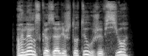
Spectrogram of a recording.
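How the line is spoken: Joyful exhale. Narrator (Russian): Радостно выдохнула зверолюдка

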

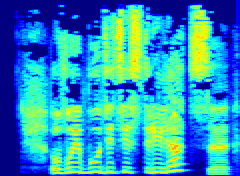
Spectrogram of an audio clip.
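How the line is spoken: Delighted laughter, clapping. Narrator (Russian): засмеялась и захлопала в ладоши восхищенная Олеся

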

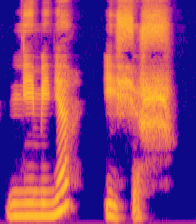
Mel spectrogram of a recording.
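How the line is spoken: Unnervingly calm question. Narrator (Russian): Слишком уж спокойно спросил пернатый

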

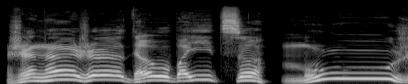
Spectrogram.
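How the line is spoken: Booming, deep, terrifying voice. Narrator (Russian): Громадный протодиакон трубил нечеловечески густым, могучим и страшным голосом

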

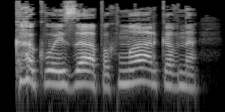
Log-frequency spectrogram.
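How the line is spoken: Neighbor woman's chuckle. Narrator (Russian): хохотнула соседка

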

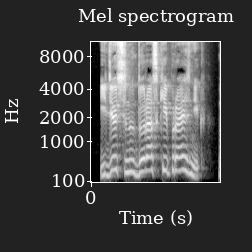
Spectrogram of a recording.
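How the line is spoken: Exclamation. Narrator (Russian): воскликнул сир Бриндон

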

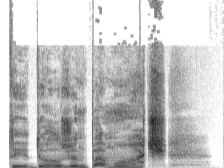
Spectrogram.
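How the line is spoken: Hoarse rasp. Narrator (Russian): прохрипел Найрет

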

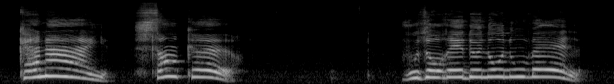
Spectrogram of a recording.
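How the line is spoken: Yelling. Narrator (French): hurla Bush

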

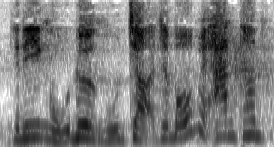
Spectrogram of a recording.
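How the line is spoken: Aggrieved outcry. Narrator (Vietnamese): Ngọc uất ức kêu lên

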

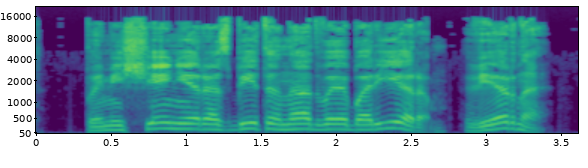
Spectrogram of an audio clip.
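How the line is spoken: Dry question. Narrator (Russian): сухо спросил Гольф

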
